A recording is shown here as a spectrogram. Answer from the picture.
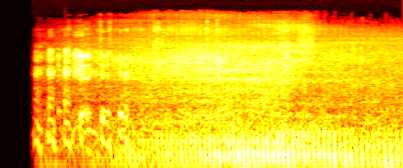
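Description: A motorcycle engine running with a fast, even beat, starting abruptly about a third of a second in and growing a little louder over the next two seconds. A few words from a voice come in near the start.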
